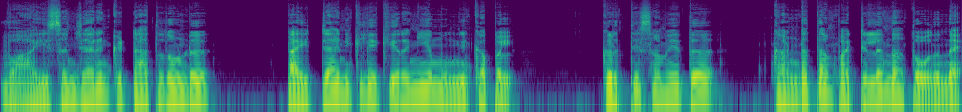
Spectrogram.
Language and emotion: Malayalam, fearful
